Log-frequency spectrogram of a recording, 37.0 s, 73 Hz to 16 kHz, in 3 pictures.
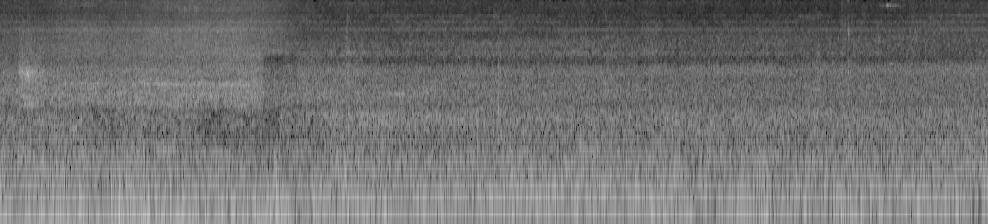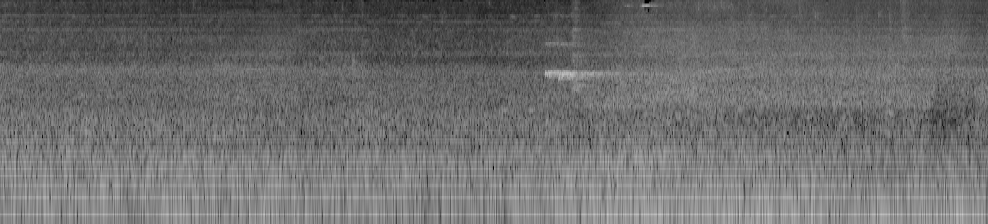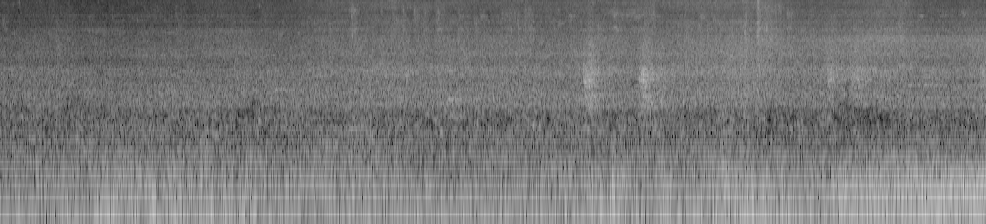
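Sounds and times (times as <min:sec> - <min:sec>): road traffic hum: 0:00.0 - 0:37.0.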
